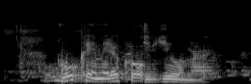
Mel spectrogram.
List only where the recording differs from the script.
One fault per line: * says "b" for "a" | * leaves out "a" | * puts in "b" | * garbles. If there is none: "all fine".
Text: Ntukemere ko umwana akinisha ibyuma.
* leaves out "umwana akinisha"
